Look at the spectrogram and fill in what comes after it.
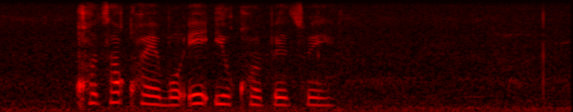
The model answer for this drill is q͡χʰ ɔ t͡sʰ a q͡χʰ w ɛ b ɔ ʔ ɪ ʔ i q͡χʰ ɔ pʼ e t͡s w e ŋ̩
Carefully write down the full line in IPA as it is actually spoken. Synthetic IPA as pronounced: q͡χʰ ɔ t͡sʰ a q͡χʰ w ɛ b ɔ ʔ ɪ ʔ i q͡χʰ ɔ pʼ e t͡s w e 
